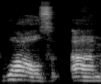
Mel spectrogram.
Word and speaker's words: Walz: Walz, like Walz.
